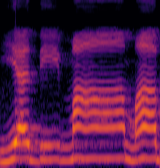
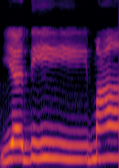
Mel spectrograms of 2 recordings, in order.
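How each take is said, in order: First: The word ends with the lips closed on m. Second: The word ends open, with no final m. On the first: The speaker calls it right. "म नंतर ओठ बंद" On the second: The speaker calls it wrong. "काय कसं ऐकायला येतंय बघा"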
